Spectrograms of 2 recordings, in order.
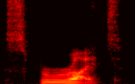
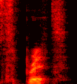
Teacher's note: the word spirit, even if it is written as spirit, is intended to be pronounced as 1 syllable, which means it actually was pronounced sprite.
